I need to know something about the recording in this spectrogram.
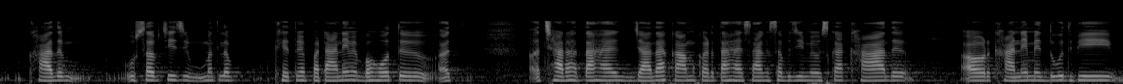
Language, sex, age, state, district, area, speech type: Hindi, female, 18-30, Bihar, Samastipur, rural, spontaneous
